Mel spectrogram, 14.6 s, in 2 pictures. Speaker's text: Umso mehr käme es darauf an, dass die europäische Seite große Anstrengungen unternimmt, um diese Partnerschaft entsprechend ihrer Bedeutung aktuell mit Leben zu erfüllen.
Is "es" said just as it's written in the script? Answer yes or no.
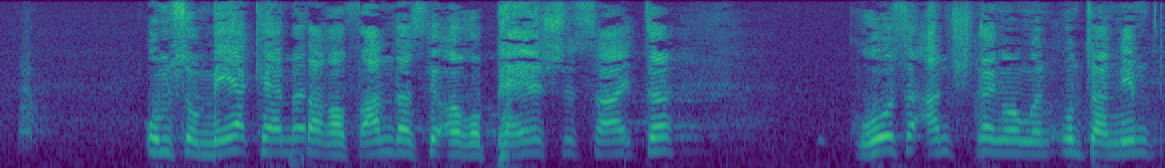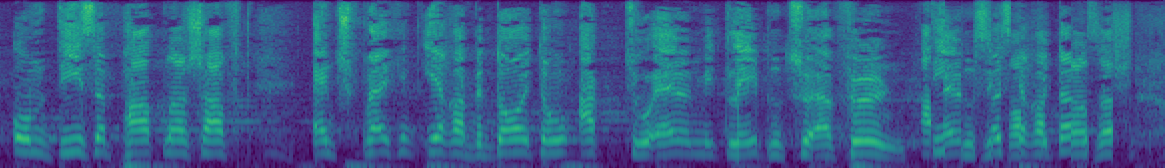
no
